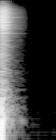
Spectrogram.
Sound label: Pedal, HiHat; Yamaha DTXpress-II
